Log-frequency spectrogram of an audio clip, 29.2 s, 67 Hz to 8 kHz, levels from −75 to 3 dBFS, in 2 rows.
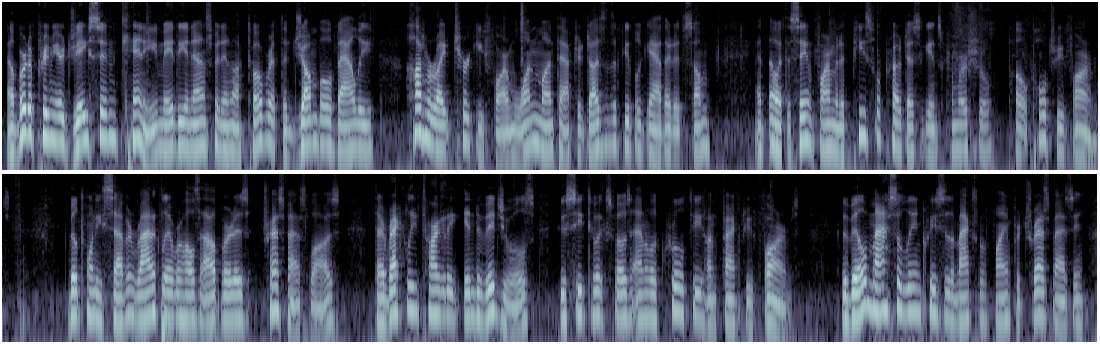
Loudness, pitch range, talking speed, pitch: -22 LUFS, 115-145 Hz, 140 wpm, 125 Hz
